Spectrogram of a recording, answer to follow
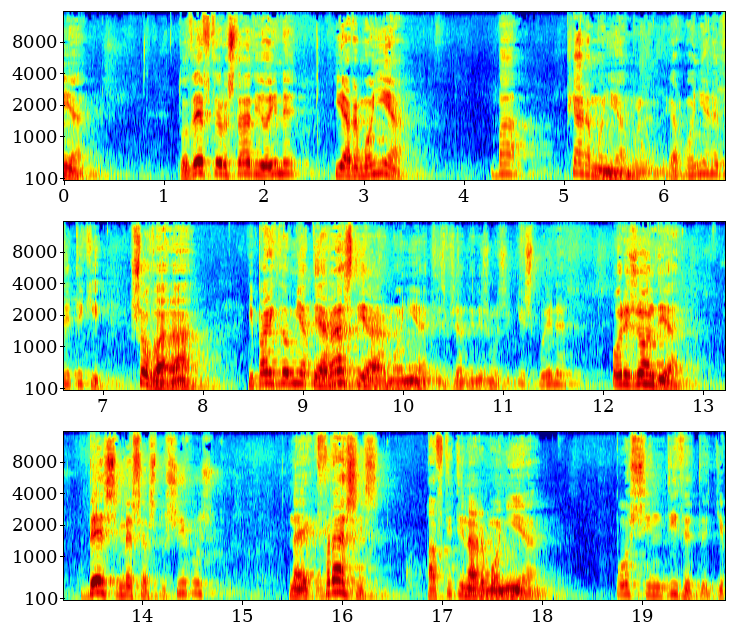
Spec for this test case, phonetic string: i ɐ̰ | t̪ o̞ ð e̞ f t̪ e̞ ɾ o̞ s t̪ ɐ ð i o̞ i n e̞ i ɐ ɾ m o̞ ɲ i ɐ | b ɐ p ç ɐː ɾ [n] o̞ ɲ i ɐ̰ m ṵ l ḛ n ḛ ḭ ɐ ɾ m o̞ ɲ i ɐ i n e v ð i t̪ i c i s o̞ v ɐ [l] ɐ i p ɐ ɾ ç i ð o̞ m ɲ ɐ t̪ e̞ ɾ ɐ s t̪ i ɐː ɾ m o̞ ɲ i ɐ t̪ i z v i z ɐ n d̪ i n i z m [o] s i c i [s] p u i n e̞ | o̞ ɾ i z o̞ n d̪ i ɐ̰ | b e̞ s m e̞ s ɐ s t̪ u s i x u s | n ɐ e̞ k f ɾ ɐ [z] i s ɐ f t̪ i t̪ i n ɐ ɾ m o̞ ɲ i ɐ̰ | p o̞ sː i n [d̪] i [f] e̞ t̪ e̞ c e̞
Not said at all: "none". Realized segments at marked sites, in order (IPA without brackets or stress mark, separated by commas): m, ɾ, u, s, s, d̪, θ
